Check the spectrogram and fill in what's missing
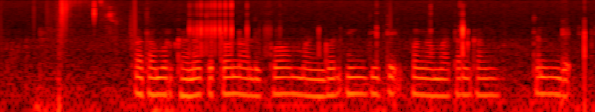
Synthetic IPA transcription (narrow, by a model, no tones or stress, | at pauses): pat̪amurɡ̥a̤nat͡ʃəʈɔnalikɔmaŋɡɔnɪŋt̪it̪ɪʔpəŋamat̪ankaŋ | t͡ʃənɖɛʔ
